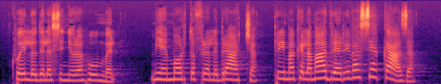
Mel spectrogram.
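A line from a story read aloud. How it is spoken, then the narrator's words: Sobbing cry. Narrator (Italian): gridò Beth con un singhiozzo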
